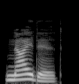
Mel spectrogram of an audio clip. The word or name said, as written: knighted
